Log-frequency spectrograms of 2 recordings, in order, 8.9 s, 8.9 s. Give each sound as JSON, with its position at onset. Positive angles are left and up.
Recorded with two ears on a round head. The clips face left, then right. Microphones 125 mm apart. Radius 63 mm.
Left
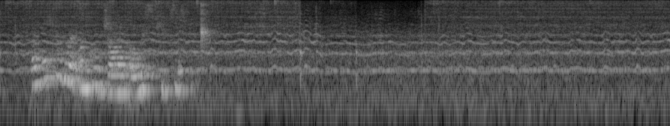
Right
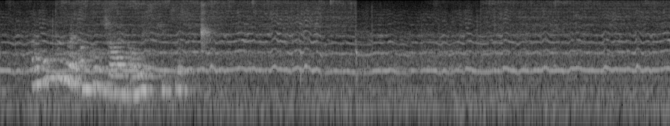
{"t": 0.4, "sound": "a woman speaking", "side_deg": 55, "distance_m": 1.9}
{"t": 2.7, "sound": "a finger snap", "side_deg": 55, "distance_m": 1.2}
